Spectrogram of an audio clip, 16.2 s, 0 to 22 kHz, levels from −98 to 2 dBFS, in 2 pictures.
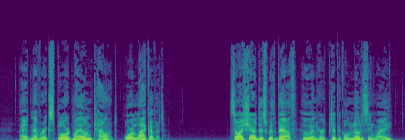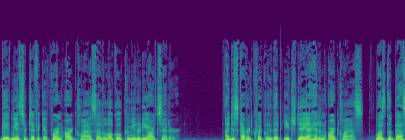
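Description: No technical faults can be heard anywhere in the audio.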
